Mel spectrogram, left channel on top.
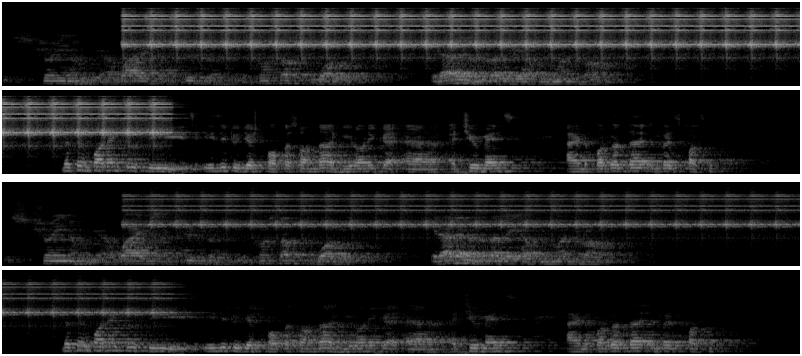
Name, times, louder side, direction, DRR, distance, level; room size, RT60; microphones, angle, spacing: voice 1, 0.1-3.5 4.3-6.1 13.3-13.6, right 1 dB, 75° right, -3 dB, 2.4 m, -44 dB
sound 1, 1.2-9.7, left 12 dB, 45° left, 0.4 m, -27 dB
voice 2, 8.6-13.1 13.6-15.1, left 2 dB, 70° left, 5 dB, 1.1 m, -40 dB
11.5 x 6.0 x 6.9 m, 1.4 s
head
